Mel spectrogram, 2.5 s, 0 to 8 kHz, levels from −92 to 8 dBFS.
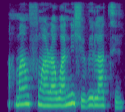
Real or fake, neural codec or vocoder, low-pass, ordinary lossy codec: fake; vocoder, 44.1 kHz, 128 mel bands every 512 samples, BigVGAN v2; 7.2 kHz; none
